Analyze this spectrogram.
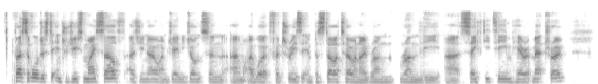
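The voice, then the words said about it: British London accent. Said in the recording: “You can tell that my accent is not from Alabama. I am indeed from London”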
